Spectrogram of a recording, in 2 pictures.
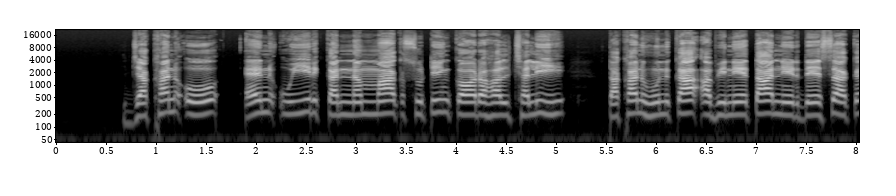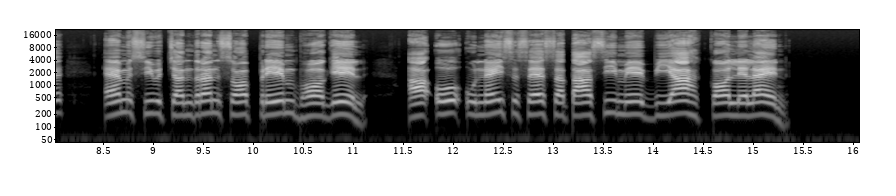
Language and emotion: Maithili, neutral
